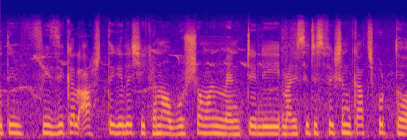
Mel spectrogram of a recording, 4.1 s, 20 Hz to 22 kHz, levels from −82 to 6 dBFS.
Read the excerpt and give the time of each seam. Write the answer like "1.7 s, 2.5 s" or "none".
2.8 s

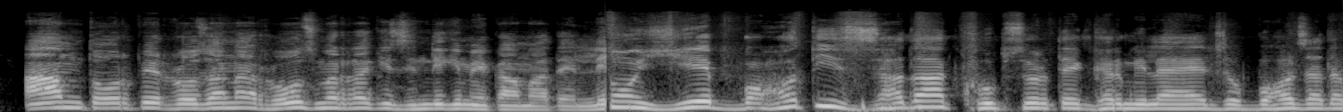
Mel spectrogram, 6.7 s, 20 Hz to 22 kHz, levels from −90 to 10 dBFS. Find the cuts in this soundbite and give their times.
3.0 s

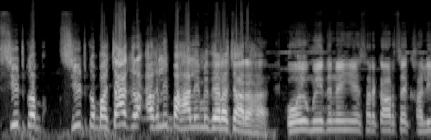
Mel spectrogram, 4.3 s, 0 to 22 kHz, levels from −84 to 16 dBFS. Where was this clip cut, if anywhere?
2.7 s

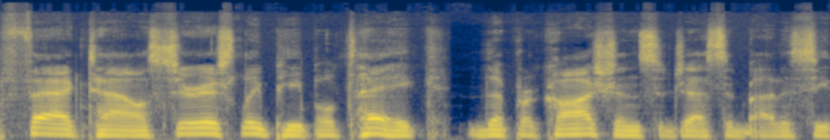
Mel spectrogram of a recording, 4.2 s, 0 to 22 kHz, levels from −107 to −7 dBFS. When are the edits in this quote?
2.2 s

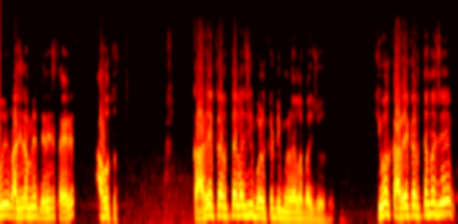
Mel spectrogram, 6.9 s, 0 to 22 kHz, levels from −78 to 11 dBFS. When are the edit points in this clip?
1.8 s

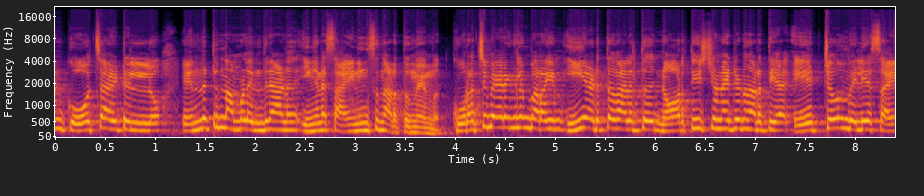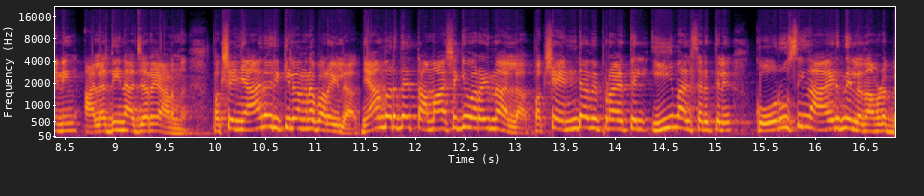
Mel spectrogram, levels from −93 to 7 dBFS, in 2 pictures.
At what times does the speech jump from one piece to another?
3.9 s, 11.4 s

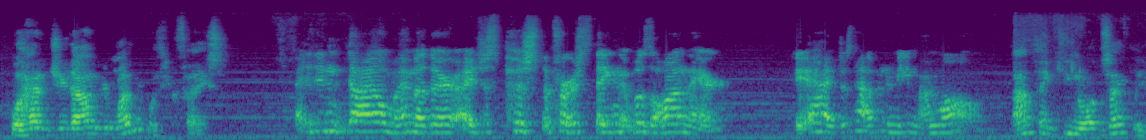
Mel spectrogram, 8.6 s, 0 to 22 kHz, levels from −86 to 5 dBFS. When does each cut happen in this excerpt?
7.4 s

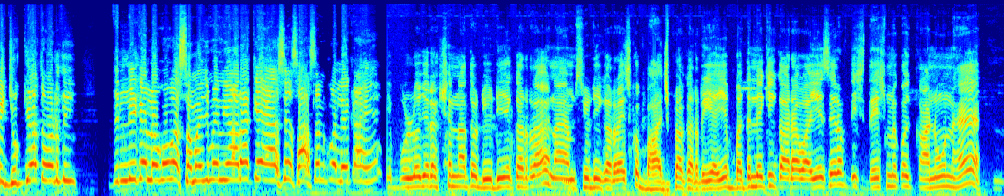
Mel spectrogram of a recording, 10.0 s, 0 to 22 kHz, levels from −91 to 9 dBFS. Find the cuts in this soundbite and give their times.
3.8 s

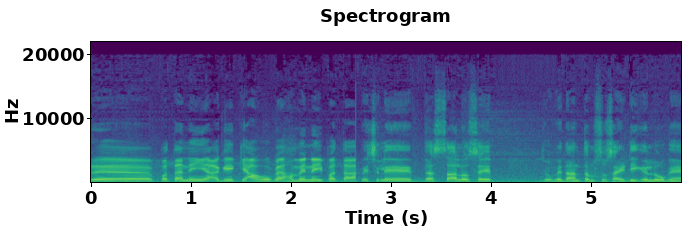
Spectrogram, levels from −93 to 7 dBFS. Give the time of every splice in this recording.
2.7 s

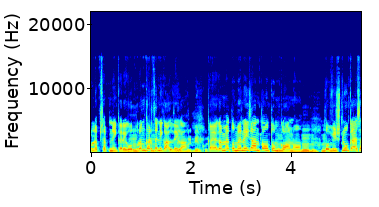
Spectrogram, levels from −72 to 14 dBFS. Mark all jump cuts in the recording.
none

